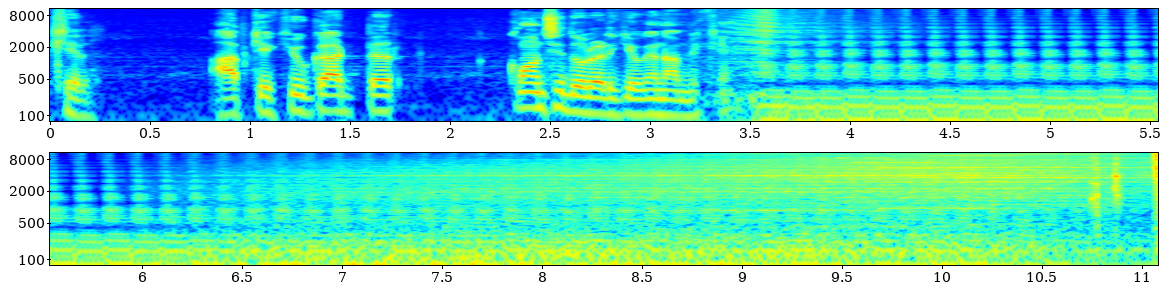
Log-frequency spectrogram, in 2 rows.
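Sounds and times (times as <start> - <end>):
low synth drone: 3.2 - 11.0
ticking pulse: 3.5 - 11.0.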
